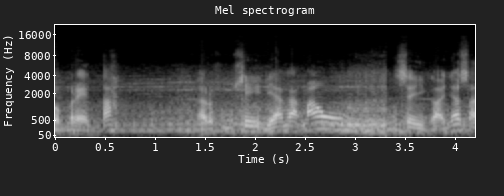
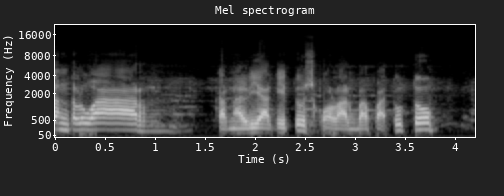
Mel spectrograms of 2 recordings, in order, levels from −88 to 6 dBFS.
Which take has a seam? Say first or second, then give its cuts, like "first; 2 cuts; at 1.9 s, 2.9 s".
first; 1 cut; at 3.3 s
